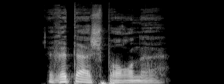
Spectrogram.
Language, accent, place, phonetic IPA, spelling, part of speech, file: German, Germany, Berlin, [ˈʁɪtɐˌʃpɔʁnə], Rittersporne, noun, De-Rittersporne.ogg
- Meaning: nominative/accusative/genitive plural of Rittersporn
